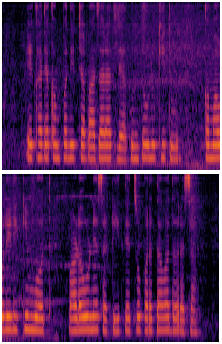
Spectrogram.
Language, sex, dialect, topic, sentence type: Marathi, female, Southern Konkan, banking, statement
